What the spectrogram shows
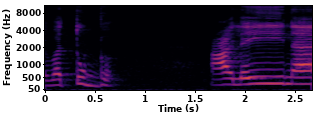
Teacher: बा के ऊपर कलकला करेंगे, व तुब नहीं पढ़ेंगे, व तुब अलैना इन्नका अंतत तव्वाबुर रहीम।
